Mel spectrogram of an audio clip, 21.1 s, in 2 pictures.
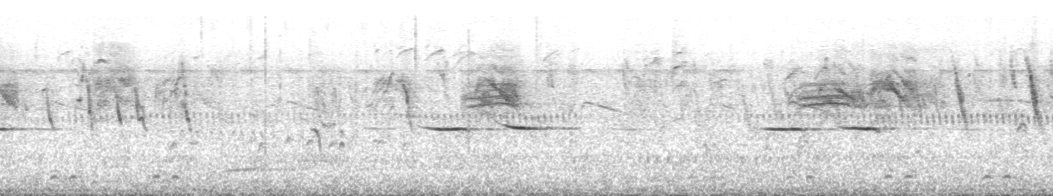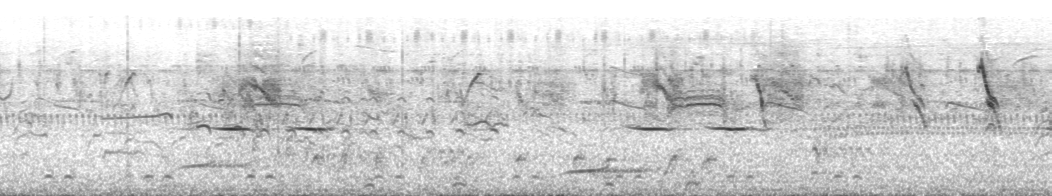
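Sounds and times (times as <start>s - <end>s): birds chirping song: 0.0s - 21.0s
steady outdoor hiss: 0.0s - 21.0s
whistled bird note: 3.1s - 5.9s, 7.4s - 21.0s.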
